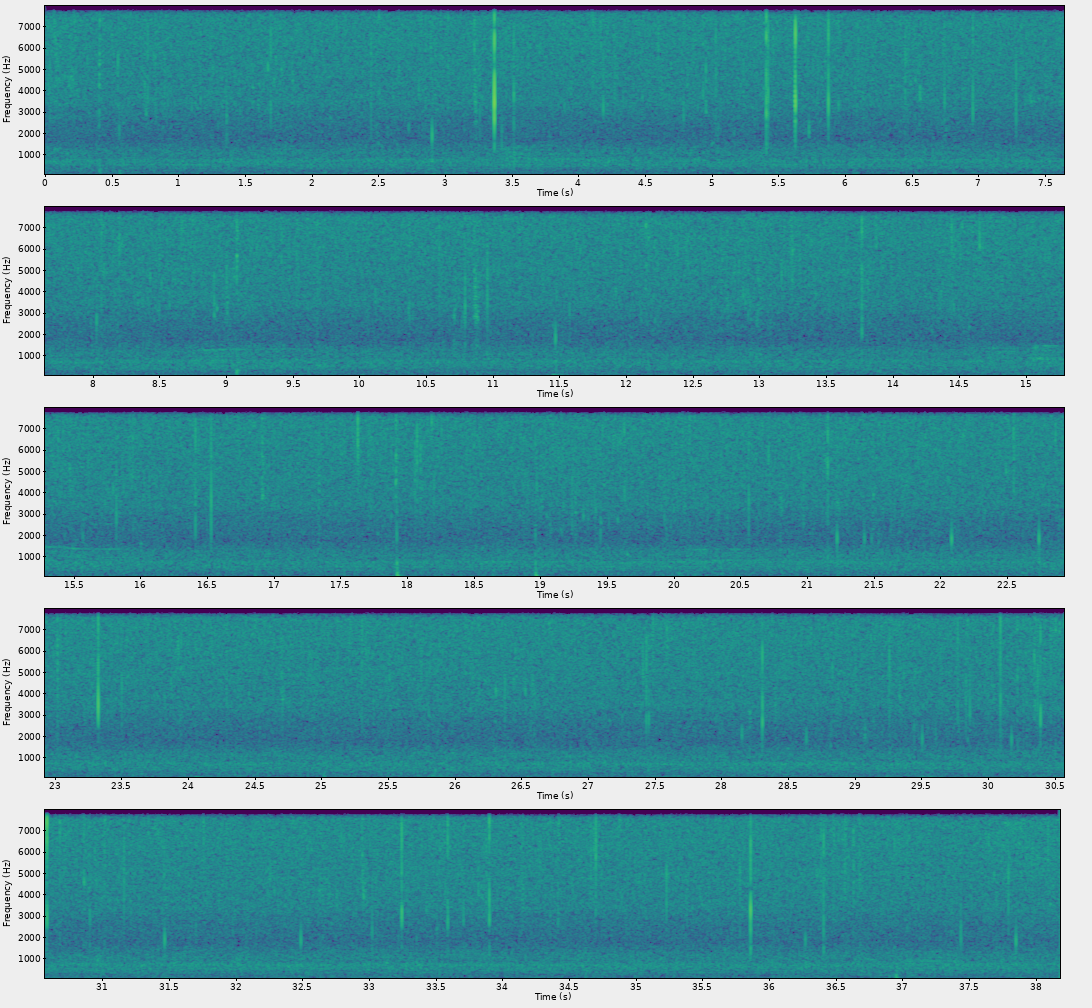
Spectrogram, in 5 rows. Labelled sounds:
8.8	9.6	killer whale, southern resident, J pod, call S04, 0.38 to 1.4 kHz
15.0	15.9	killer whale, southern resident, J pod, call S04, 0.17 to 1.6 kHz

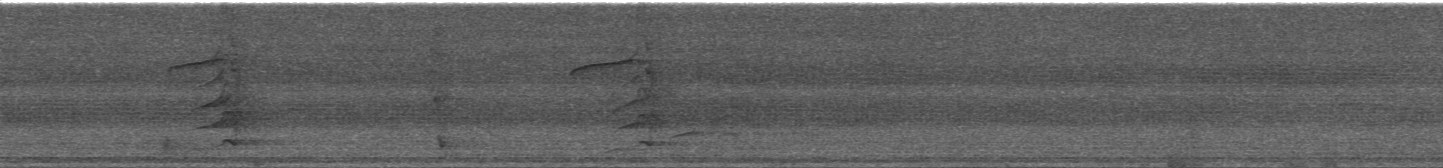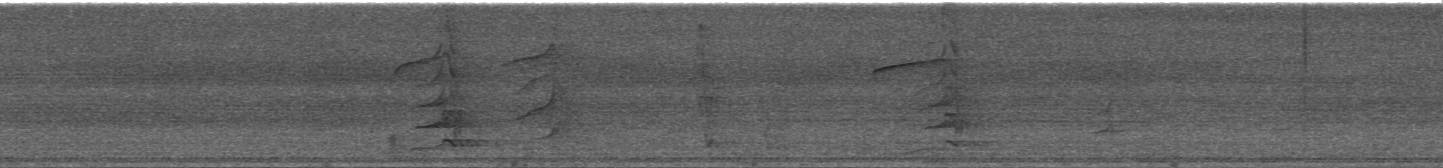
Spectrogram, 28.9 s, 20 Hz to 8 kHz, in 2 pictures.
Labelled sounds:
5.6	7.4	killer whale, southern resident, 0.65 to 7.9 kHz
18.2	19.4	killer whale, southern resident, 0.84 to 7.0 kHz
23.0	24.3	killer whale, southern resident, 0.84 to 7.8 kHz

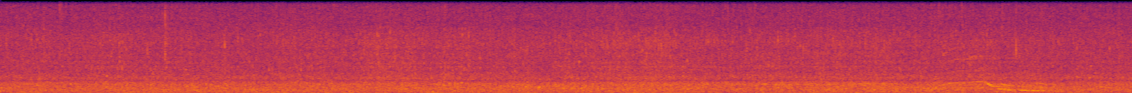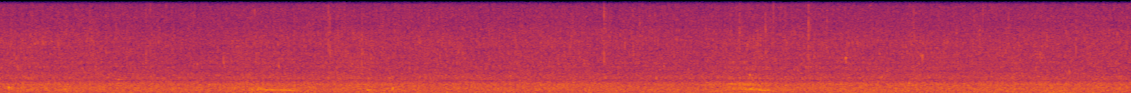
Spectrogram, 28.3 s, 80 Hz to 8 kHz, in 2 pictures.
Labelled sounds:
11.9	12.4	humpback whale, 0.78 to 3.2 kHz

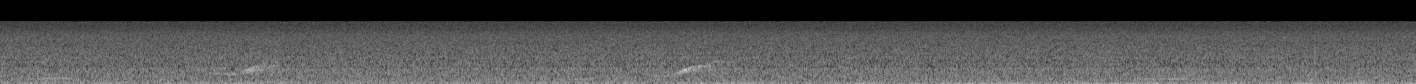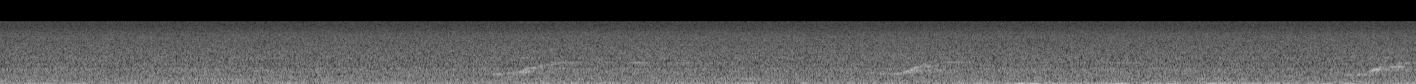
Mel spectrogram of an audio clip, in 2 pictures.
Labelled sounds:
6.9	7.3	humpback whale, 0.80 to 1.1 kHz
19.4	20.0	humpback whale, 0.80 to 1.1 kHz

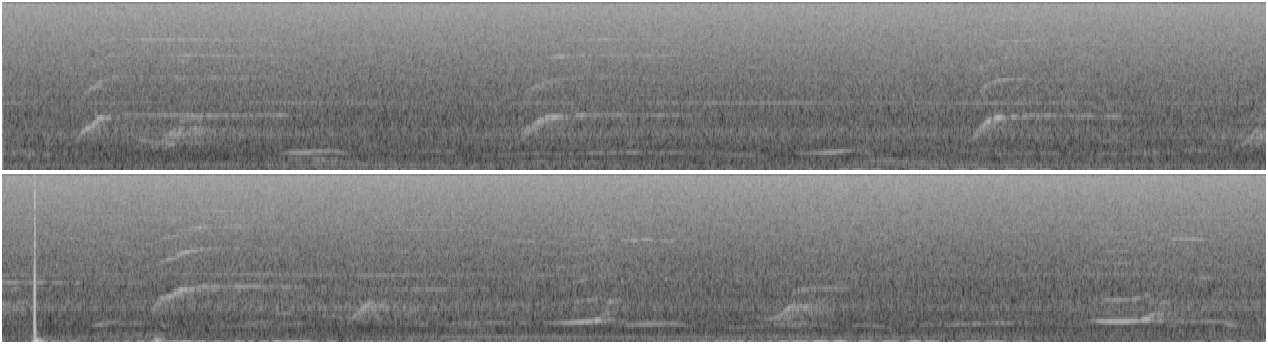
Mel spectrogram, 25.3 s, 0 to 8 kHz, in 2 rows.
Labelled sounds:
1.1	2.0	humpback whale, 0.80 to 4.0 kHz
5.2	6.0	humpback whale, 0.80 to 3.0 kHz
9.8	10.3	humpback whale, 0.80 to 4.1 kHz
14.2	15.2	humpback whale, 0.80 to 3.1 kHz
18.8	19.2	humpback whale, 2.3 to 2.4 kHz
20.5	21.1	humpback whale, 0.86 to 1.1 kHz
24.3	24.7	humpback whale, 2.3 to 2.4 kHz

